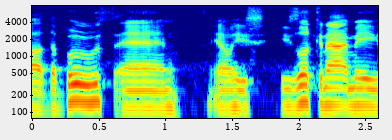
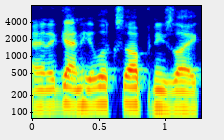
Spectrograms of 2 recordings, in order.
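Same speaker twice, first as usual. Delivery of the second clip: ordinary talk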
